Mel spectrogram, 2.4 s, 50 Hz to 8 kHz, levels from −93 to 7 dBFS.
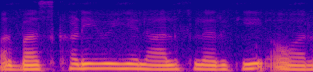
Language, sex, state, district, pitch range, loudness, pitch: Hindi, female, Chhattisgarh, Raigarh, 165-195 Hz, -22 LUFS, 175 Hz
